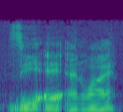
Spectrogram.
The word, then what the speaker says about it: zany: Z-A-N-Y?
